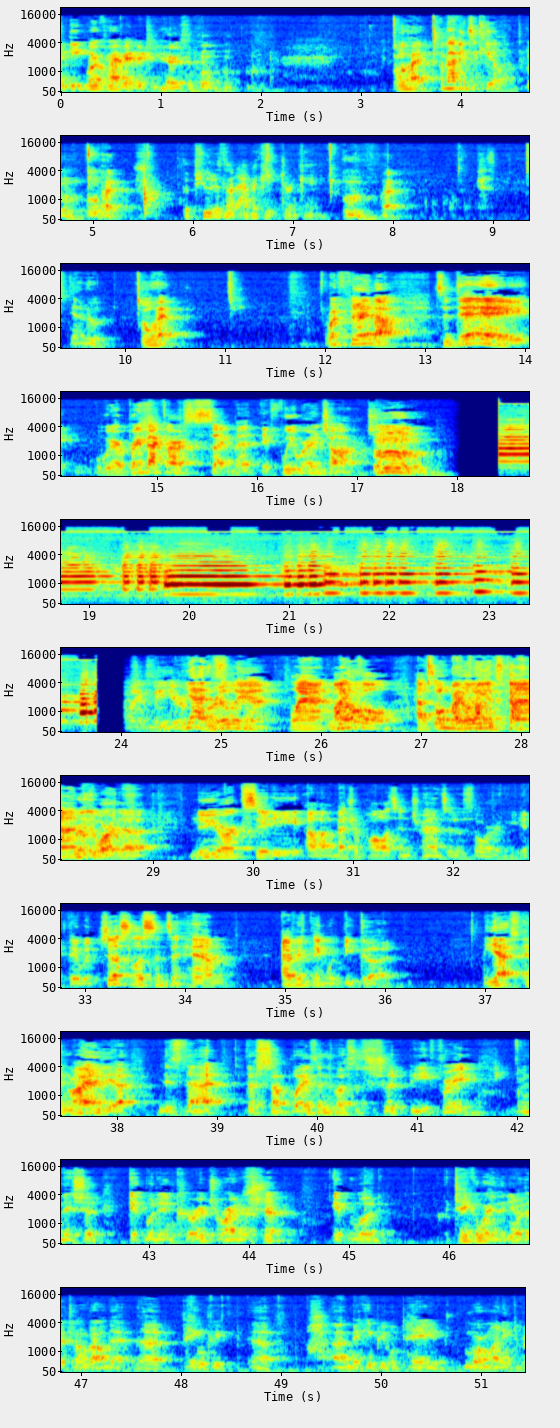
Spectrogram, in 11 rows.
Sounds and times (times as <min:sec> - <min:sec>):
Inside, small room: 0:00.0 - 0:51.4
Wind instrument, woodwind instrument: 0:18.4 - 0:23.8
Speech: 0:24.0 - 0:36.2, 0:46.0 - 0:51.4.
